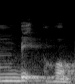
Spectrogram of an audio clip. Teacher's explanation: saya baca dengan bibir saya rapat dan tekan. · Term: Iqlab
